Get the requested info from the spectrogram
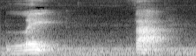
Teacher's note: notice you don't hear the T and you don't hear a D. It's more like a stop almost in the air. Fat, late. You pick up your tongue and you pronounce it like late, fat. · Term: stop T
